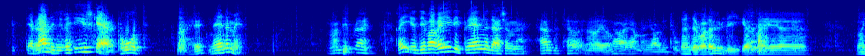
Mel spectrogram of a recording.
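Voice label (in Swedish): Värö Halland, dialekter; Folkminnen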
